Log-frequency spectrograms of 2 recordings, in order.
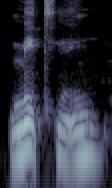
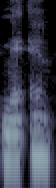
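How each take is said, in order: First: The middle T is clearly pronounced. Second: The middle T is dropped. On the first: "instead of saying" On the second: "sometimes I would drop the T"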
